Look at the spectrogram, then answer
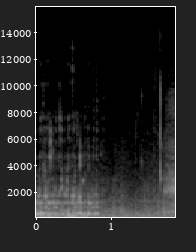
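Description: Coconut water trickles briefly into a mixed drink with pineapple juice, a soft and faint liquid pour that fades into quiet.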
